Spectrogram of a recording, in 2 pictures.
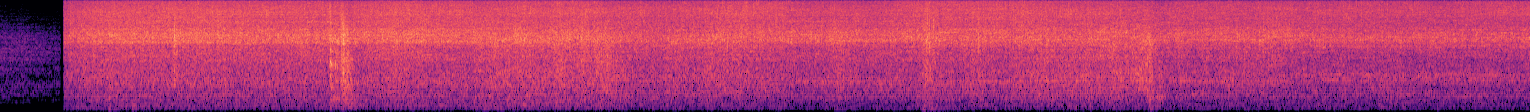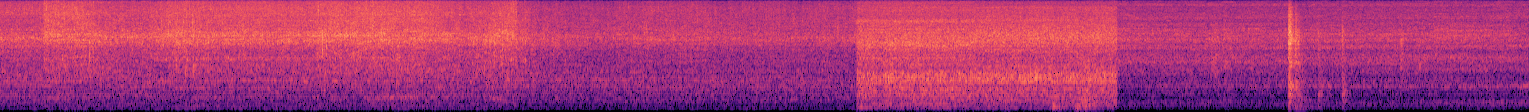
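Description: Tap water running steadily into a stainless steel sink over noodles being rinsed by hand, with a louder stretch of a couple of seconds near the end.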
